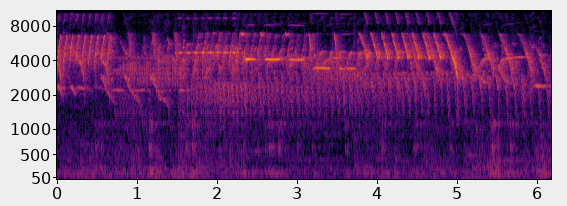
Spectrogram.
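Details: Lancashire canary singing a high, busy mix of short whistles, quick descending sweeps and rolling trills, with a few pure sustained tones threaded through.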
